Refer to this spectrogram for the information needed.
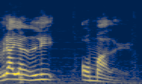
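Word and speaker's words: Bryan Lee O'Malley: la de Brian Lee O'Malley. No sé si lo dije bien, niño de cobre, que también es profe de inglés. Sí, me dijo que está bien.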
